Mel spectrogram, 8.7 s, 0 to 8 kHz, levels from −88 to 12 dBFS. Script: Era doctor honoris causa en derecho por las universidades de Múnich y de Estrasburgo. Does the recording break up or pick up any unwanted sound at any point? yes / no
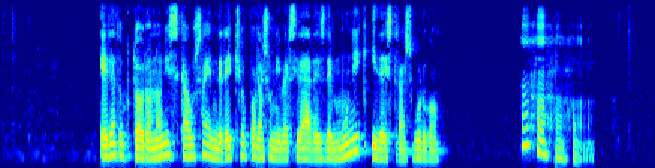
yes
